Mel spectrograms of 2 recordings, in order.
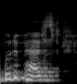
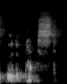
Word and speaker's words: Budapest: in Budapest Hungary and I'm pronouncing Budapest nothing wrong with my speech that's how the hungarians pronounce their s's so when you get over there you're going to see that it's referred to as Budapest uh he said everything's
